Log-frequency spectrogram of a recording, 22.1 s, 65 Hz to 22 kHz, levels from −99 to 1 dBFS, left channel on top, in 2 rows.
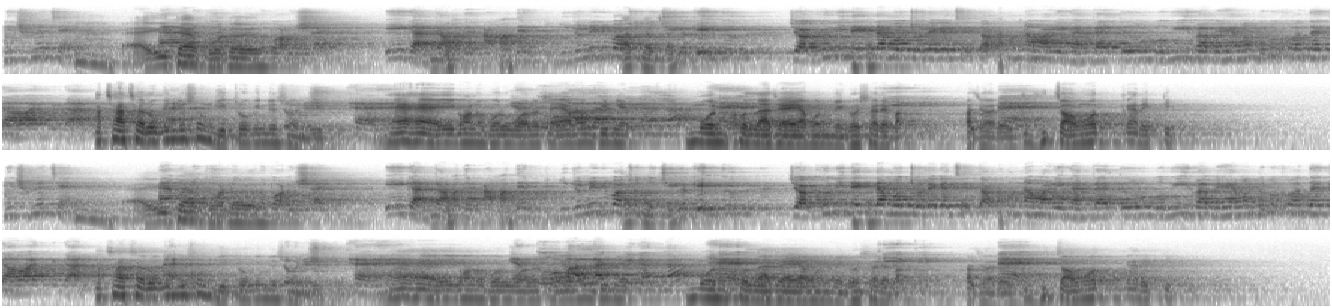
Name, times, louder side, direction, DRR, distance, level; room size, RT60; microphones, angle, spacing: voice 1, 0.0-0.6 1.3-2.7 3.2-11.8 12.4-12.5 13.4-14.5 15.3-17.3 18.4-18.8 19.3-19.7, right 1 dB, 15° right, 0 dB, 1.4 m, -31 dB
voice 2, 0.6-2.2 5.1-5.4 11.9-13.7 14.3-16.3 16.5-18.6 19.1-19.5 19.8-20.8, left 5 dB, 50° left, 8 dB, 0.5 m, -29 dB
15.5 x 8.7 x 4.9 m, 2.1 s
head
